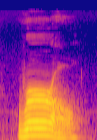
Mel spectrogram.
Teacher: the first syllable is much louder and longer than the second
